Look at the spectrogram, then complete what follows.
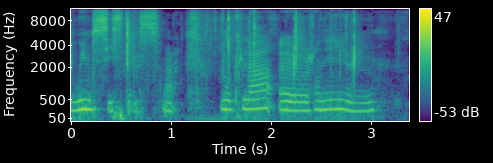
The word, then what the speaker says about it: Wim Systems: J'inverse tout le temps en fait, j'ai tout le temps Wish Me, mais non, c'est Wim Systems.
